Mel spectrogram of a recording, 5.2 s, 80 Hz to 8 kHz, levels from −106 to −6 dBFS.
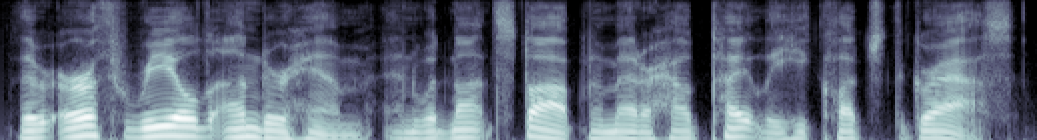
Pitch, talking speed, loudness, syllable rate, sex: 110 Hz, 195 wpm, -19 LUFS, 4.7 syllables/s, male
